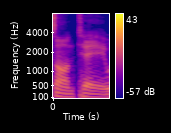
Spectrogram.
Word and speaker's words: santé: So it's most certainly pronounced santé, which is the French word for health.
